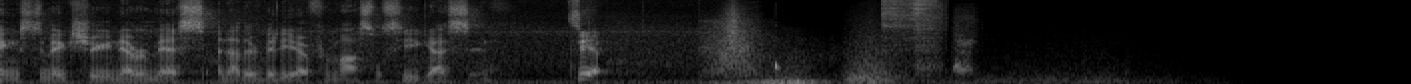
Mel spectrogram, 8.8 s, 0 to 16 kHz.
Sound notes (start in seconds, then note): 4.3 whooshing; 4.7 ball pops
